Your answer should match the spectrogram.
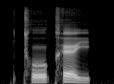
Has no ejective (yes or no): yes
